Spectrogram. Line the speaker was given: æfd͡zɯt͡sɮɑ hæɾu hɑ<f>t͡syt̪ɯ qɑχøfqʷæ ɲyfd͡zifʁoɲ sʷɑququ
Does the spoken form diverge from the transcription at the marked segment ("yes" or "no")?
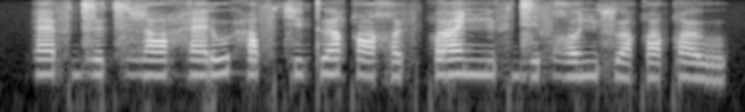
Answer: no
